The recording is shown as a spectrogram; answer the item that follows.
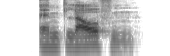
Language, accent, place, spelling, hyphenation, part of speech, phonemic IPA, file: German, Germany, Berlin, entlaufen, ent‧lau‧fen, verb / adjective, /ɛntˈlaʊ̯fn̩/, De-entlaufen.ogg
- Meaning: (verb) 1. to run away, to escape 2. past participle of entlaufen; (adjective) runaway, eloped, escaped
